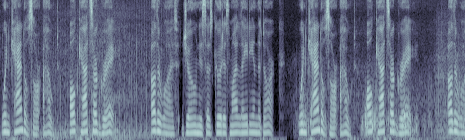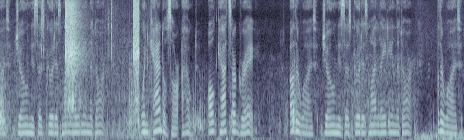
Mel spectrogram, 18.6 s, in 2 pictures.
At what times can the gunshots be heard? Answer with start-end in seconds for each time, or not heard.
10.1-12.1.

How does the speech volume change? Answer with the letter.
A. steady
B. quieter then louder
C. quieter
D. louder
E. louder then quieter
A.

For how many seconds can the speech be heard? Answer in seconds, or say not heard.
18 s.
